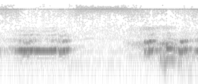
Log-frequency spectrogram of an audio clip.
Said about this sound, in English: Sea lion. Oh, that's right. They make kind of a dog sound.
